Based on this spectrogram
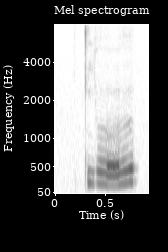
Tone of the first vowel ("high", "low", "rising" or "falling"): low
